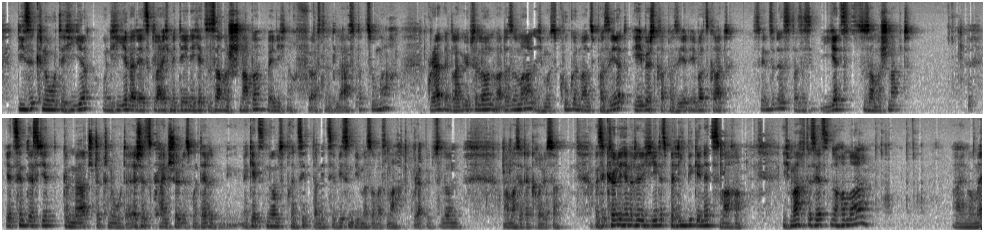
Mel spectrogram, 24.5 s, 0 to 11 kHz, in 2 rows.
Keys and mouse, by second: 3.9 click, 5.2 g, 18.5 Tab, 19.0-20.6 middle drag, 23.0-24.5 drag.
